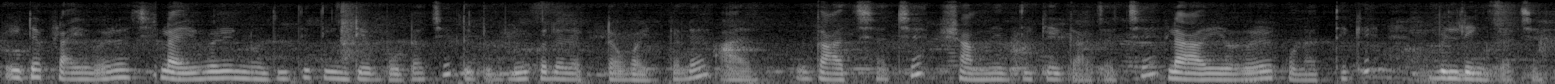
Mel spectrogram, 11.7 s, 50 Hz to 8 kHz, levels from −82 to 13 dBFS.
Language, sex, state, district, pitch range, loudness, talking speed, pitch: Bengali, female, West Bengal, Kolkata, 170-200 Hz, -28 LUFS, 140 wpm, 180 Hz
